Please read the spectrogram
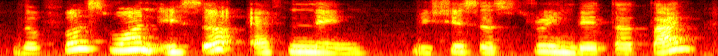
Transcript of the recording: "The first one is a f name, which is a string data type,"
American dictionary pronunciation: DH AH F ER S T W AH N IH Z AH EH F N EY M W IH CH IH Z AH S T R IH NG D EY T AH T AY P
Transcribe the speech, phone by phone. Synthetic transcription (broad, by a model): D AH F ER S T W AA N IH S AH EH F N EY M W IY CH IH S AH S T R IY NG D EY T AH T AY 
